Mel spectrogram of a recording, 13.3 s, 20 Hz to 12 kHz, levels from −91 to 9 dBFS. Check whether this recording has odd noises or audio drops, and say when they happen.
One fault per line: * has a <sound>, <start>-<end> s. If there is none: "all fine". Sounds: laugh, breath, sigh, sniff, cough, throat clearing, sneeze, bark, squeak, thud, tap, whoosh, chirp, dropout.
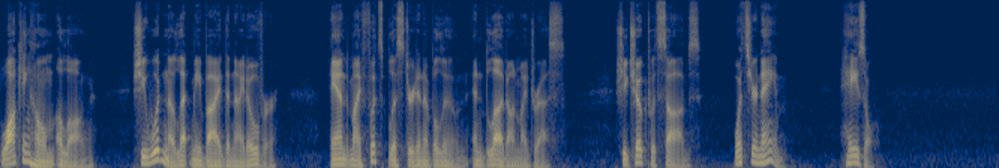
all fine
